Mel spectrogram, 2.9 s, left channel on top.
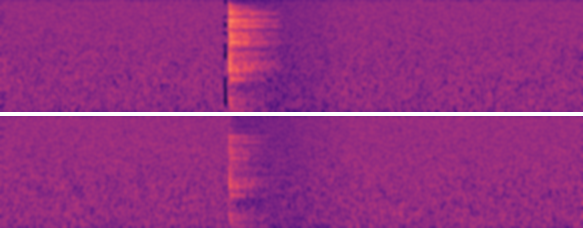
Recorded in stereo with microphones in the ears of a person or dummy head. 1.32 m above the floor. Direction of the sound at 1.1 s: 75° left (ahead or behind).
